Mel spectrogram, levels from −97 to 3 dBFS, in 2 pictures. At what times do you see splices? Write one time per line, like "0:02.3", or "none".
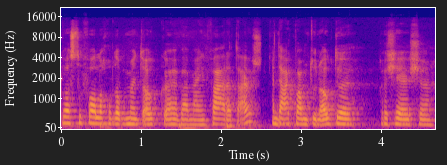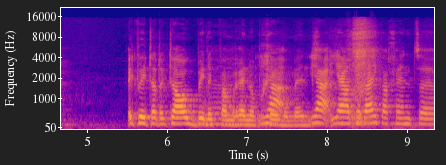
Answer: none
